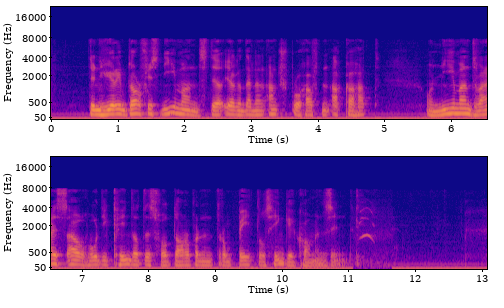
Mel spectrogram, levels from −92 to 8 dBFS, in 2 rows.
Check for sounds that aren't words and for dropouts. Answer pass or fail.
fail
